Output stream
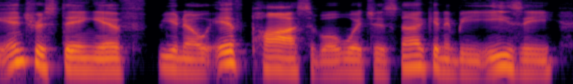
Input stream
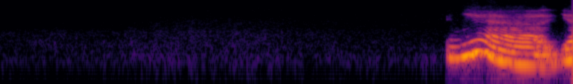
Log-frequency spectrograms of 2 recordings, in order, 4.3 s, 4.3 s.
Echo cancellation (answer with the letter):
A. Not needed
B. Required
A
